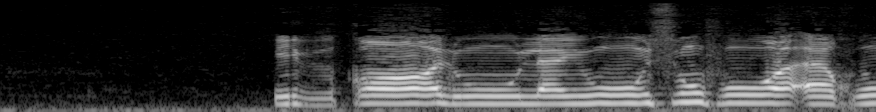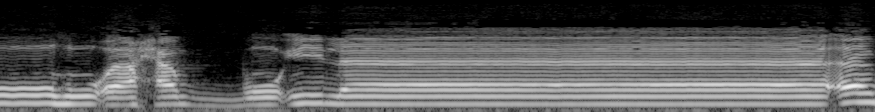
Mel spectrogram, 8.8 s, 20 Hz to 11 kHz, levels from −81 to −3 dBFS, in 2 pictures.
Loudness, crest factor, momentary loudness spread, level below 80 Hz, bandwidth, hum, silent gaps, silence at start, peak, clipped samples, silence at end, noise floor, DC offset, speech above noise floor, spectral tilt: -19 LUFS; 16 dB; 9 LU; -50 dBFS; 9.6 kHz; none; none; 1.4 s; -4 dBFS; under 0.1%; 0 s; -51 dBFS; under 0.1%; 32 dB; -7 dB/octave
